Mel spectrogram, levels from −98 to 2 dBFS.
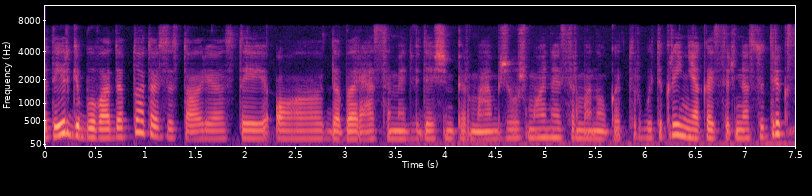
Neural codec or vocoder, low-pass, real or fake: none; 7.2 kHz; real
